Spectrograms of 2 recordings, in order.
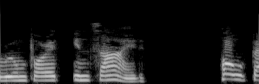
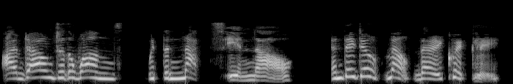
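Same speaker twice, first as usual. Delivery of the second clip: muffled, higher woman's voice; 7 semitones higher than usual. Acted. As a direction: speak through cloth over the mouth. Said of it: "said the muffled voice through the bandages".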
